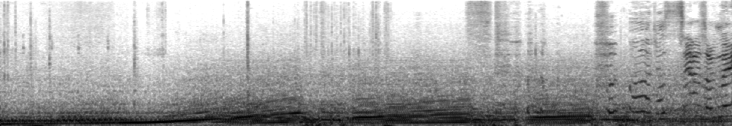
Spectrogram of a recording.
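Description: A Chevrolet Camaro's engine revs hard under acceleration, its pitch climbing steadily through a gear before settling into a loud, sustained roar heard from inside the car, with a voice joining near the end.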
